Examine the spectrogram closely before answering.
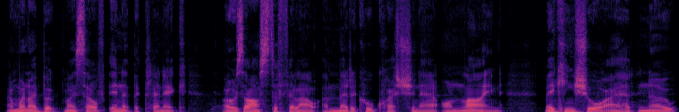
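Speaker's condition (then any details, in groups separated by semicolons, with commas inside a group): No condition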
